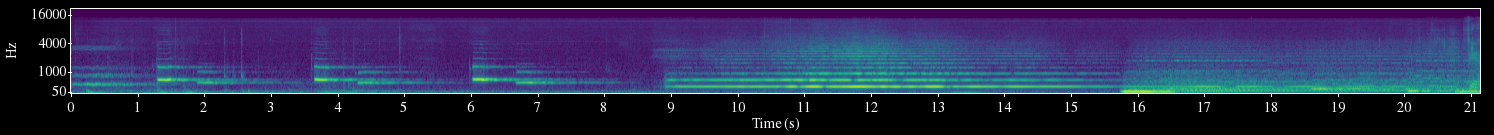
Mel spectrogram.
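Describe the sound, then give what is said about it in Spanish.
Descriptive orchestral ballet music with three repeated short two-note calls like a cuckoo, then a long sustained chord, swelling into a louder, fuller passage with low strings and brass. No one speaks. “esta parte, sí. Las coplas del cuco, del sombrero de tres picos”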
